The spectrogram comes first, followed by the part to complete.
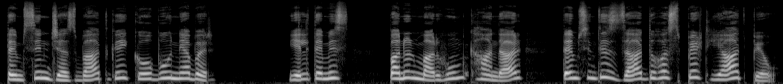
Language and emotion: Kashmiri, sad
